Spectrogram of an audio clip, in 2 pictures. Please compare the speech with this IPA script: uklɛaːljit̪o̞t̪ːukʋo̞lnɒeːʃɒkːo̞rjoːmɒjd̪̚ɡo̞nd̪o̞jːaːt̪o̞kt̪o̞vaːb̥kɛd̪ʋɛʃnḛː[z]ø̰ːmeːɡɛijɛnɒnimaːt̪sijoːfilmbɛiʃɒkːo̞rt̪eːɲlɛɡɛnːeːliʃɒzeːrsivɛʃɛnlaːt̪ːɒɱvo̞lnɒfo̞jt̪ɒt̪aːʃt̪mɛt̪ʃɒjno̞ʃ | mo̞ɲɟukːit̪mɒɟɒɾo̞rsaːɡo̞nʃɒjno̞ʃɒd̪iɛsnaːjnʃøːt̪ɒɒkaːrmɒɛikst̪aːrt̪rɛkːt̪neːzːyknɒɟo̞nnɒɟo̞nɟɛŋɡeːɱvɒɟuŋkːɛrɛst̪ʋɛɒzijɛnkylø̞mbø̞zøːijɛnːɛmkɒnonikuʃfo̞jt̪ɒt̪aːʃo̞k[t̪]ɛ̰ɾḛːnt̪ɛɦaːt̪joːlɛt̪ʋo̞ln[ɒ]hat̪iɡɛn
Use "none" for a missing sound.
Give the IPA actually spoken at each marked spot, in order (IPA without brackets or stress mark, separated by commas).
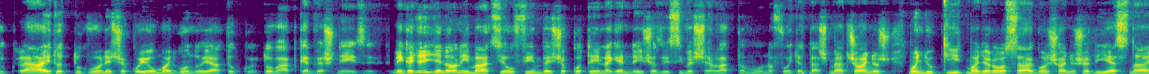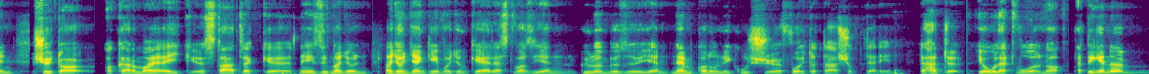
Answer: z, t̪, ɒ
